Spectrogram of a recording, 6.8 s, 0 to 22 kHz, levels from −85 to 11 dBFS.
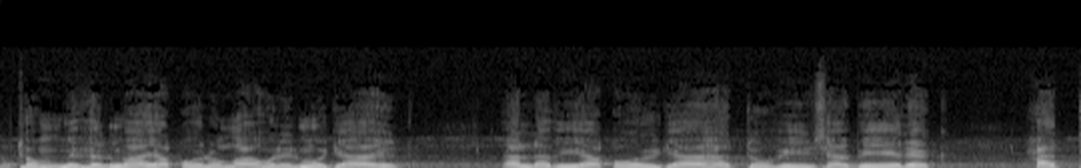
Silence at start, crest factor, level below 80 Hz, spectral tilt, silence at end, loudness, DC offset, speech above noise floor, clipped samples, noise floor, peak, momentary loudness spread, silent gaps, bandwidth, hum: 0 s; 14 dB; -46 dBFS; -7.5 dB/octave; 0.05 s; -22 LUFS; under 0.1%; 25 dB; under 0.1%; -46 dBFS; -8 dBFS; 5 LU; none; 11 kHz; none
